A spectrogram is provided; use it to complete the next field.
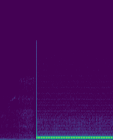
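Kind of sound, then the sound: signal or alarm, telephone dial tone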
